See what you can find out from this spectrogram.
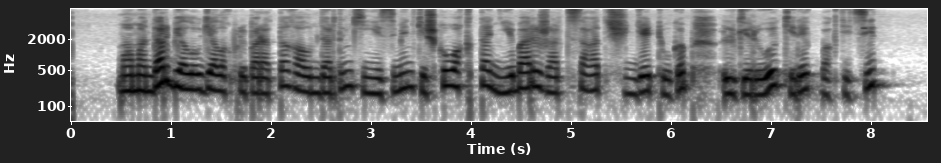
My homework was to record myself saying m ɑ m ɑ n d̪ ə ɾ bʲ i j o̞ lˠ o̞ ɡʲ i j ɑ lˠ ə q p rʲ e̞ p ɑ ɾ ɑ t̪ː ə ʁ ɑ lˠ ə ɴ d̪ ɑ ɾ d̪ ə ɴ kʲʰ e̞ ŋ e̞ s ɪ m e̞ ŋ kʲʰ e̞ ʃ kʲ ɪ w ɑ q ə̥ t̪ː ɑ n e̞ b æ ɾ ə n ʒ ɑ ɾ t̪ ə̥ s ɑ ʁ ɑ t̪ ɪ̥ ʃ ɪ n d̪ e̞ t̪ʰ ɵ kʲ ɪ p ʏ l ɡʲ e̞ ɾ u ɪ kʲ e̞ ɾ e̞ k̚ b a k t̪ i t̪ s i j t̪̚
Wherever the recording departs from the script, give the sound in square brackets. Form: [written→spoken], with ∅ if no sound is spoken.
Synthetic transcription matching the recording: m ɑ m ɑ n d̪ [ə→ɑ] ɾ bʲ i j o̞ lˠ o̞ ɡʲ i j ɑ lˠ ə q p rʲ e̞ p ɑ ɾ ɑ t̪ː ə ʁ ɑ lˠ ə [ɴ→m] d̪ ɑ ɾ d̪ ə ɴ kʲʰ e̞ ŋ e̞ s ɪ m e̞ ŋ kʲʰ e̞ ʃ kʲ ɪ w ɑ q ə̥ t̪ː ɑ n e̞ b æ ɾ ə [n→∅] ʒ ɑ ɾ t̪ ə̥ s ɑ ʁ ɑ t̪ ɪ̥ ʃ ɪ n d̪ e̞ t̪ʰ ɵ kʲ ɪ p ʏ l ɡʲ e̞ ɾ u ɪ [kʲ→kʲʰ] e̞ ɾ e̞ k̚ b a k t̪ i t̪ s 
